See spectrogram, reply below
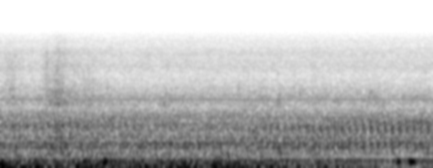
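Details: Low engine rumble and wind noise with no animal calls.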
